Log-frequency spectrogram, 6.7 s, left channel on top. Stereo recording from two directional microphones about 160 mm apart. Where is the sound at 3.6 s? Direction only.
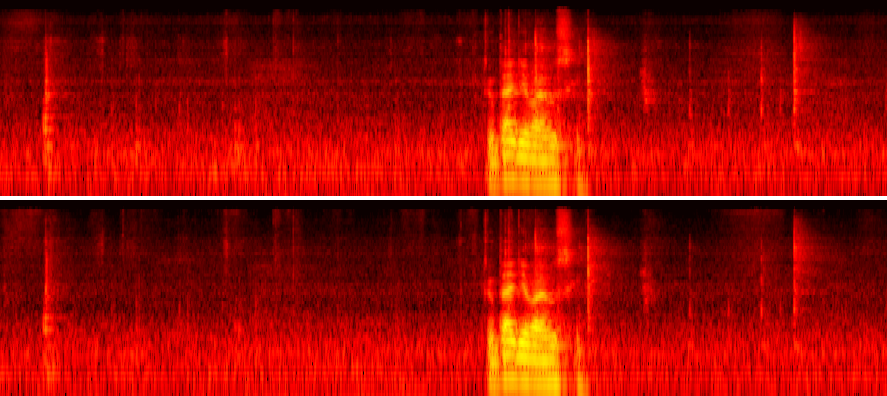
50° right (ahead or behind).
